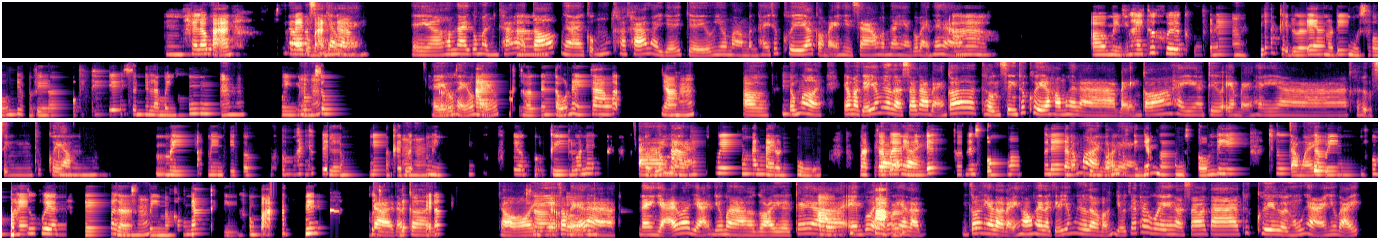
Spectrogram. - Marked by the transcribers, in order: distorted speech; tapping; other background noise; unintelligible speech; unintelligible speech; "ơi" said as "cơi"; unintelligible speech; "ơi" said as "cơi"; unintelligible speech
- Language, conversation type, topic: Vietnamese, unstructured, Làm sao để thuyết phục người khác thay đổi thói quen xấu?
